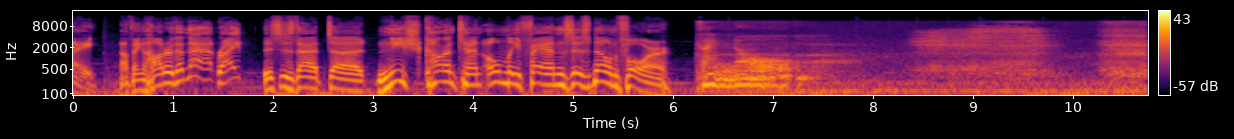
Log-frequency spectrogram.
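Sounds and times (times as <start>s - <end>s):
speech: 0.0s - 7.5s
low hum: 0.0s - 10.7s
woman sniffing a doll's face: 8.4s - 10.7s.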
